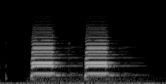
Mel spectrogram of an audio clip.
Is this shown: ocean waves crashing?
no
